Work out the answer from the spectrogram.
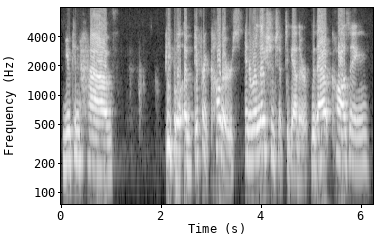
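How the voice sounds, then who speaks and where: Middle-aged woman, interview guest. Conversational, thoughtful, picks her words deliberately. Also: mid-range voice, animated, poor audio.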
